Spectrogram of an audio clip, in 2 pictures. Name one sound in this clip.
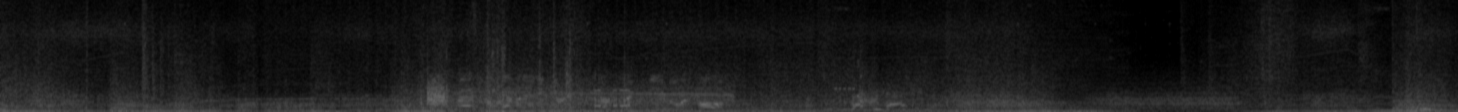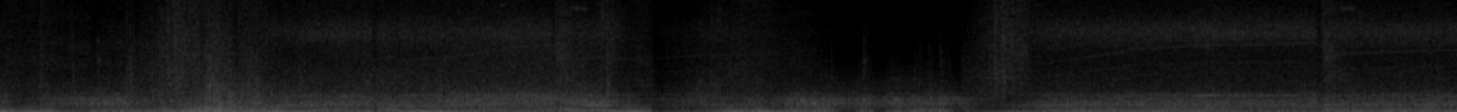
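A car engine revs and roars as it drives over rough ground.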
